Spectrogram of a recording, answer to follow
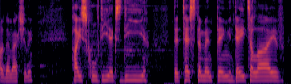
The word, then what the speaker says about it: DxD: harem as well no no you don't pronounce the x okay what does the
